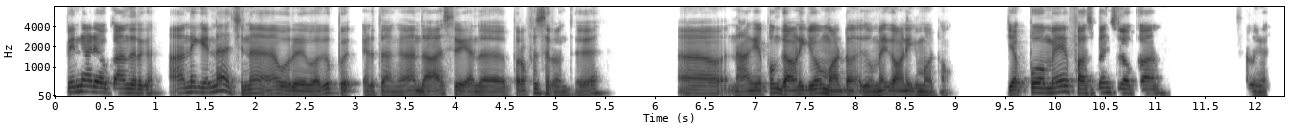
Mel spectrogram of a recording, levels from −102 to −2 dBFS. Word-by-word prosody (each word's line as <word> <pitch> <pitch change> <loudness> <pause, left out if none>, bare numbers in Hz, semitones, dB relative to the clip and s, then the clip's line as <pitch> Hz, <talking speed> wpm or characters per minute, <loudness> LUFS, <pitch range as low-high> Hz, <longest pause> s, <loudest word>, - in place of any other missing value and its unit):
பின்னாடி 185 +1 +3
உட்கார்ந்திருக்கேன். 140 -3 0 0.2
அன்னைக்கு 160 +2 0
என்ன 190 +5 +1
ஆச்சுன்னா, 135 -4 -1 0.3
ஒரு 110 -1 +2 0.2
வகுப்பு 145 +7 0 0.2
எடுத்தாங்க. 95 -2 -3
அந்த 105 -3 0
ஆசிரியர் 115 -6 0
அந்த 95 -1 +1 0.3
புரொஃபஸர் 110 0 -1
வந்து, 85 +1 -6 1.0
ஆ - - -1 0.5
நாங்க 100 +3 0
எப்பவும் 140 +2 0
கவனிக்கவே 125 +4 +3
மாட்டோம். 105 +1 0
எதுவுமே 95 +4 +1
கவனிக்க 105 -1 +1
மாட்டோம். 90 - -9 0.7
எப்பவுமே 155 +6 +2
ஃபஸ்ட் 135 +1 +1
பெஞ்ச்ல 150 -3 +1
உட்கார்ந்து 130 -1 -1 0.8
சொல்லுங்க. 95 -3 -4
125 Hz, 125 wpm, -23 LUFS, 105-145 Hz, 1.0 s, பின்னாடி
